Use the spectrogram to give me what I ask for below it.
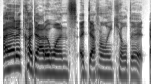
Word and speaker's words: Caudata: And then there's, how do you say it? I always want to say like the dog. – Caudata.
